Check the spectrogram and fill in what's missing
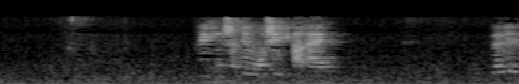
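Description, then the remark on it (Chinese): A thin, tinny automated voice from a phone speaker plays a short prompt, a brief phrase followed by another starting after a pause, fairly quiet and narrow-sounding. “你看他那个一说的话这个语音提示没事啊。”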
